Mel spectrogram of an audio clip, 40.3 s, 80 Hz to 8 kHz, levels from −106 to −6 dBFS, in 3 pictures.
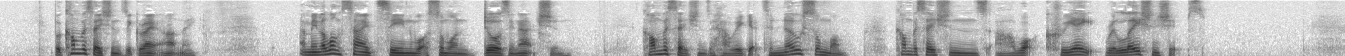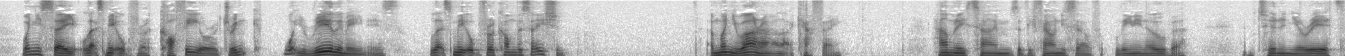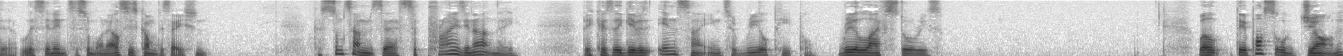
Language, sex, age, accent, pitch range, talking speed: English, male, 40-59, British, 105-135 Hz, 145 wpm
